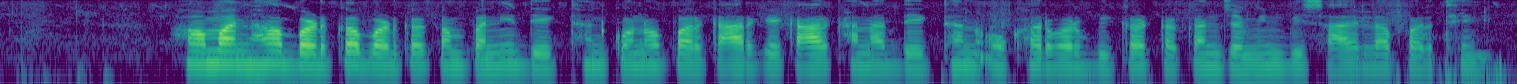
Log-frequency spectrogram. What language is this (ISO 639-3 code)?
hne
